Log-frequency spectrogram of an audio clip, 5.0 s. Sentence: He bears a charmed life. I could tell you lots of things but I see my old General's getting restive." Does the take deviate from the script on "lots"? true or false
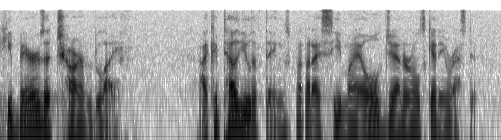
true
